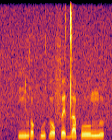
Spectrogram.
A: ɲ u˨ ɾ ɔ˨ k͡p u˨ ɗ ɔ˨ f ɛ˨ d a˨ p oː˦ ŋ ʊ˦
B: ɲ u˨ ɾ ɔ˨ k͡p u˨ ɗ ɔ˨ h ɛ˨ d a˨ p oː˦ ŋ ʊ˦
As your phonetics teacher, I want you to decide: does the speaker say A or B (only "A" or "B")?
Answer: A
